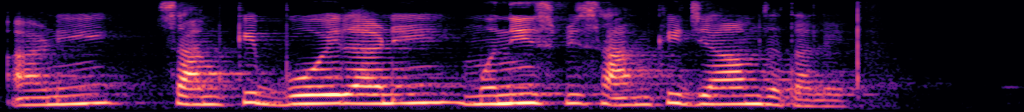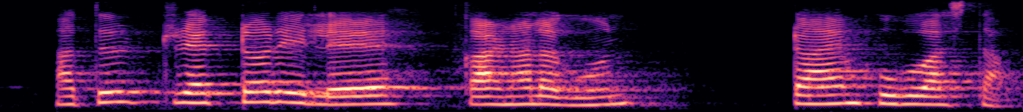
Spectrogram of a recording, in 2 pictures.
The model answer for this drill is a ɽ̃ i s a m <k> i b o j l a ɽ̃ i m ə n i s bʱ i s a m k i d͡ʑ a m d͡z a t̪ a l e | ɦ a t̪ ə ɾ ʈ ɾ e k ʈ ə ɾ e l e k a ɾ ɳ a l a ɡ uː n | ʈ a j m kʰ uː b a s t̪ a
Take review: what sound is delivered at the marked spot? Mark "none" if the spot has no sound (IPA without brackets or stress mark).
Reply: k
